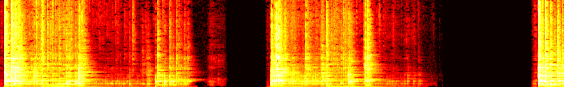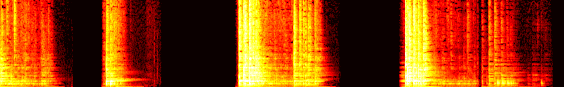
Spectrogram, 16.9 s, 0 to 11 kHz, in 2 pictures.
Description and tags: Studio recording of a medium sized empty tin metal can falling and rolling over concrete floor.
GEAR:
Oktava MK-012
Orion Antelope
FORMAT:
